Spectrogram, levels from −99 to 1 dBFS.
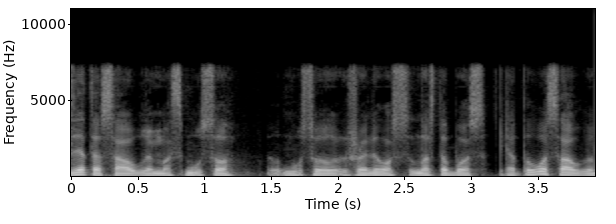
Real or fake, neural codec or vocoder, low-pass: fake; codec, 16 kHz, 1 kbps, FunCodec, trained on LibriTTS, 50 frames a second; 7.2 kHz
